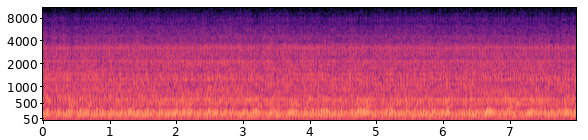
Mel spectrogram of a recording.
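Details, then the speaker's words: Johnson 6hp two-stroke outboard, compression and spark good, water pump fine, hard to prime: rough buzz that sags instead of climbing when revved. Lean bog on acceleration, later suspected to come from the float set too low running the bowl dry. "Unfortunately, it definitely has a lean log. Try to rev it up."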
